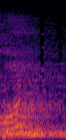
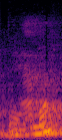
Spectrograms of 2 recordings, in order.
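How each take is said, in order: First: It is said as a plain statement. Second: It is said as a doubtful question. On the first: The speaker declares love. "La más común" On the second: The speaker doubts the love. "que es una pregunta. ... está dudando"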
